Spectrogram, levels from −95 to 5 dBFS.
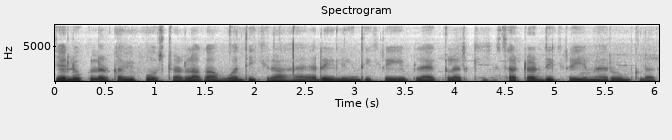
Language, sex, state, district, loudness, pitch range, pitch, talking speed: Hindi, female, Chhattisgarh, Raigarh, -17 LUFS, 155-170 Hz, 165 Hz, 240 wpm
